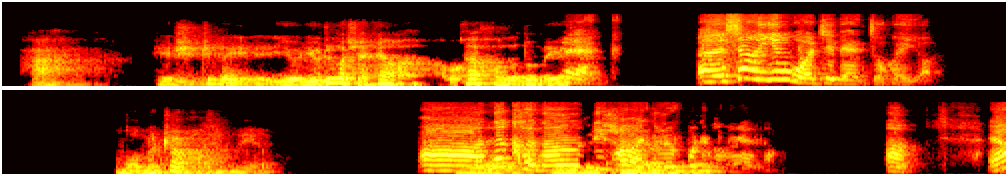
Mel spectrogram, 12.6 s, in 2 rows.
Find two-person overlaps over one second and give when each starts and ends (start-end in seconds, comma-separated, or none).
9.1-10.9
